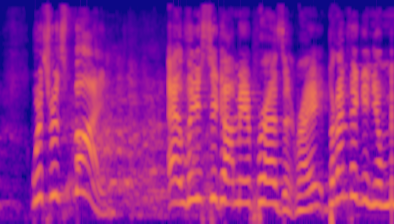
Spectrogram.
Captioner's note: audience laughing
